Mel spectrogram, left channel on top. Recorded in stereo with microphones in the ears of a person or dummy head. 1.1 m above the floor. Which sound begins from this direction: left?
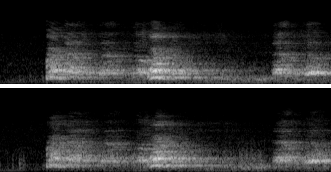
A dog barking, at 0.5 s.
